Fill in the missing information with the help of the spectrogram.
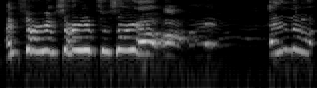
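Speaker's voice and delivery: loud, high, breaking flustered apology; tearful embarrassed panic; panicked apology. Acted. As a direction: sob out a frantic sorry. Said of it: "and goes".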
